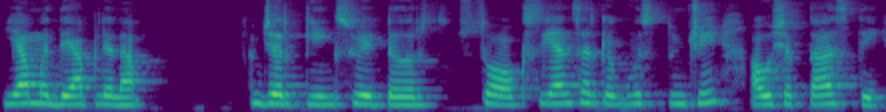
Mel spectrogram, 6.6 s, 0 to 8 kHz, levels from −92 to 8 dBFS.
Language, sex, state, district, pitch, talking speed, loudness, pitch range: Marathi, female, Maharashtra, Pune, 230 Hz, 80 wpm, -28 LUFS, 215-245 Hz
